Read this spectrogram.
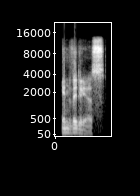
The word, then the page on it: invidious: British English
